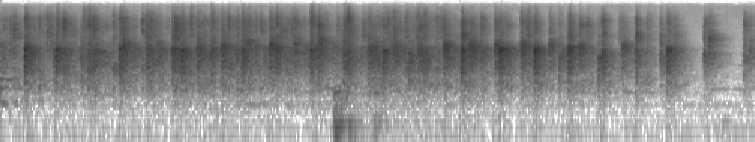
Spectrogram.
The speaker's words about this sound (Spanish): Denle ofrenda de palmas al Señor con todo su corazón.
